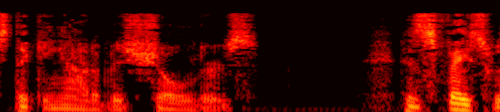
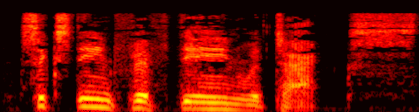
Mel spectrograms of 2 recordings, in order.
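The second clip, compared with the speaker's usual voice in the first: high, slow clerk voice; 11 semitones higher, 5 dB louder, slower than usual. A narrator's reading. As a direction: read out the price slowly.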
